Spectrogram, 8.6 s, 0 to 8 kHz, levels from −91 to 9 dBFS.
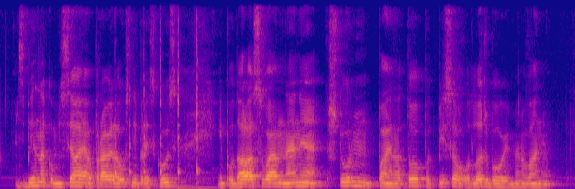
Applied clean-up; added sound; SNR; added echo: none; Tap / Percussion; 15 dB; none.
